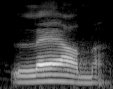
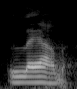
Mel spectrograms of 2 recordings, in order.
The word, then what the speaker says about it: lamb: everyone say l hey a silent b lamb you hardly hear that b lamb what else is another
